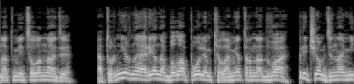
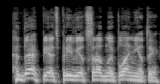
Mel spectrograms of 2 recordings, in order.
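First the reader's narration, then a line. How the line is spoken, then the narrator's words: Wry snort. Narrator (Russian): хмыкнул я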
